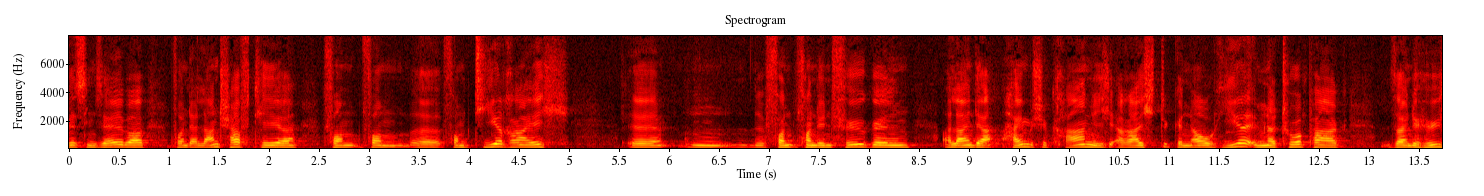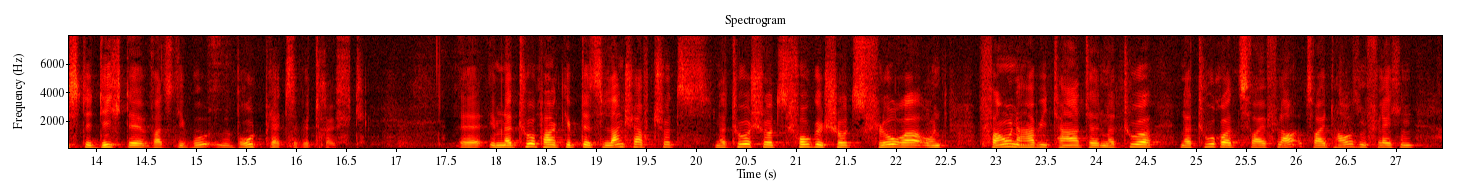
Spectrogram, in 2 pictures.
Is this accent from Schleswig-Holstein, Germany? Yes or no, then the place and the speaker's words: yes; Horst, Schleswig-Holstein, Germany; ich komme aus Horst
